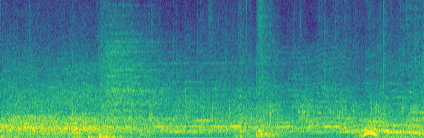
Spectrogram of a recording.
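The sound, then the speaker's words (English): A large church audience murmurs and cheers continuously during a sermon, with a sharp hand slap near the start as people high-five their neighbors, and scattered claps and shouts rising out of the steady crowd noise. “Slap your neighbor high five and say, I'm covered by the blood.”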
